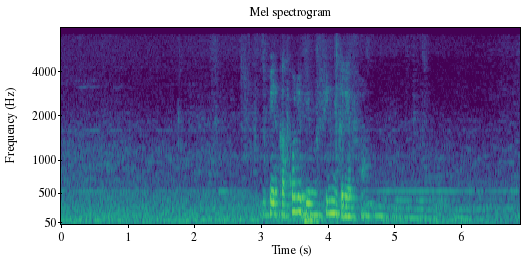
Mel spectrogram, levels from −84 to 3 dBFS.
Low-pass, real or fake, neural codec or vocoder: 7.2 kHz; real; none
